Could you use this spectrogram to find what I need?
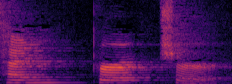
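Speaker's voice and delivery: Temperature in three slow, evenly weighted syllables; very slow, separated syllables in Temperature; no word stress. Shown as a demonstration. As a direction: sound out tem-pruh-cher for Temperature, stressing none. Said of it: "đang đọc không có trọng âm".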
